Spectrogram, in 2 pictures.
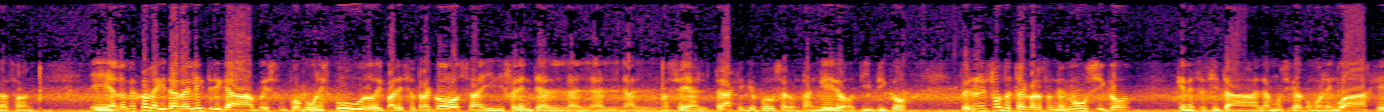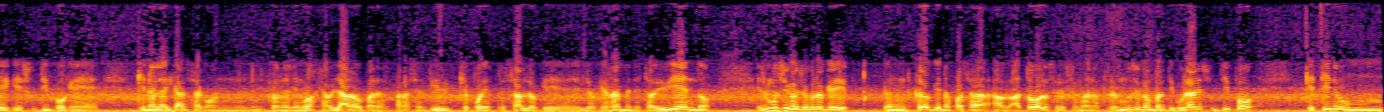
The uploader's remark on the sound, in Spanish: Nota telefónica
